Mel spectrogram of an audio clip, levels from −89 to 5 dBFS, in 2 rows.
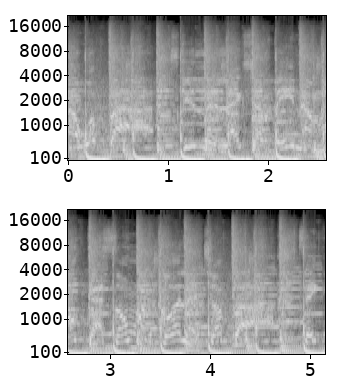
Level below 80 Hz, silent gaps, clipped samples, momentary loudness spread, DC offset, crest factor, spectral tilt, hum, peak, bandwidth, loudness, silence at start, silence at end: -10 dBFS; none; 2%; 1 LU; 0.2%; 6 dB; -3.5 dB/octave; none; 0 dBFS; 19 kHz; -7 LUFS; 0 s; 0 s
